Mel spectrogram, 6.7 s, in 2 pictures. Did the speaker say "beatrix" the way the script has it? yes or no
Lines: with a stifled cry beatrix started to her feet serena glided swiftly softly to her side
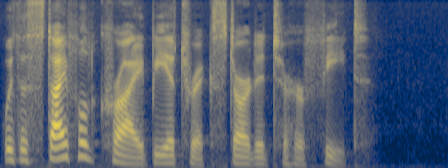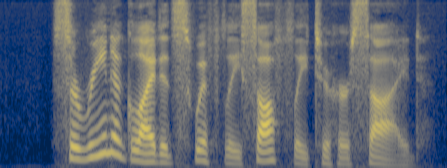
yes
